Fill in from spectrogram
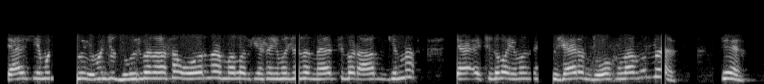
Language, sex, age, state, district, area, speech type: Kashmiri, male, 30-45, Jammu and Kashmir, Bandipora, rural, conversation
